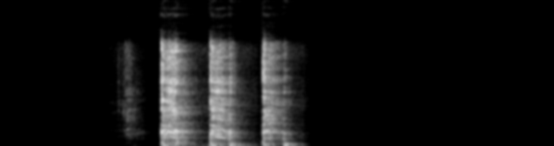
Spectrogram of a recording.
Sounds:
Cough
